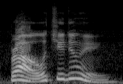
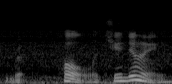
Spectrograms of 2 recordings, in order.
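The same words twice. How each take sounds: First: Higher, louder, slow Hawaiian Pidgin "Bro, what you doing?"; old-generation Pidgin, forceful; aggressive old Pidgin. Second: Slow, hazy Hawaiian Pidgin "Bro, oh, what you doing?"; new-generation Pidgin, soft and drawn out. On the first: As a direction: hit it hard like a traditional Hawaii man. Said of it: "before it was more like". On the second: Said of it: "now it's more like". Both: Shown as a demonstration.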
